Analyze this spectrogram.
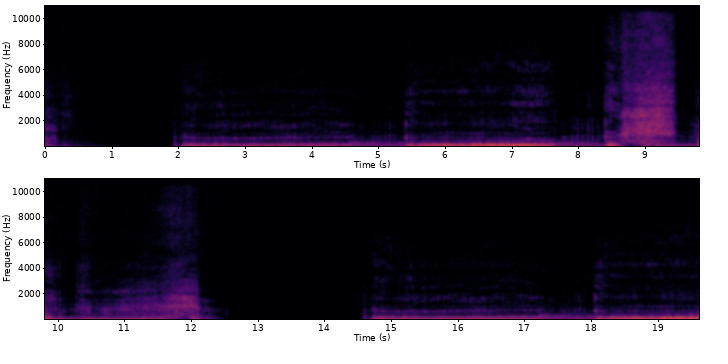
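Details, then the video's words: Lion giving heavy, drawn-out roars with strong low-pitched rumbling, swelling and fading in long phrases separated by short silences, with a brief noisy burst in the middle. "AMAZING SOUND TIGER LION AND CHILD II SUARA SINGA HARIMAU DAN KELUARGA"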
